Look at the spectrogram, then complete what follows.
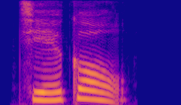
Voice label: "结构", Chinese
